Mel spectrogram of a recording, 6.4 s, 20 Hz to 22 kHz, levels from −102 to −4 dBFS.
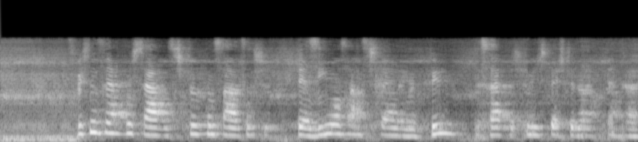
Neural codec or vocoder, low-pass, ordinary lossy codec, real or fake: codec, 16 kHz, 0.8 kbps, ZipCodec; 7.2 kHz; none; fake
